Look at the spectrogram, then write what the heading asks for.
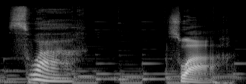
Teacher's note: soir also ends in R. So we've got that really light gargling in the throat again.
